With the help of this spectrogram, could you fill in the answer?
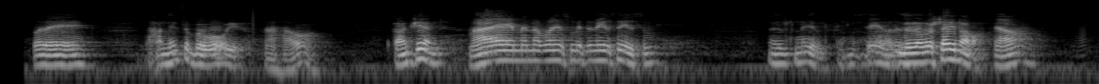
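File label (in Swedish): Västra Ingelstad Skåne, dialekter; Folkminnen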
